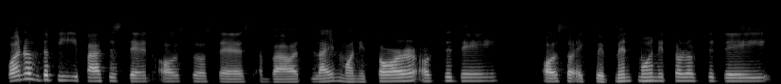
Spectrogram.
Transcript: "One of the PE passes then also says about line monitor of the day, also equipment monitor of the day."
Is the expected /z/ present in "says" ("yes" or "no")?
no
